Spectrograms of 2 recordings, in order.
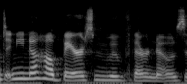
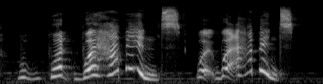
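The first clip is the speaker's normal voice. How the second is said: very high, loud, stammering squirrel voice; 10 semitones higher, 4 dB louder than usual. Voicing Teresa, head of the HOA squirrels, running up: voicing Teresa the squirrel. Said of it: "She has her pearls on and she goes".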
